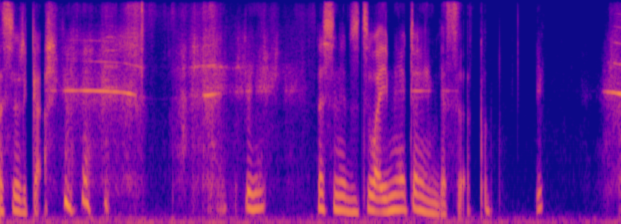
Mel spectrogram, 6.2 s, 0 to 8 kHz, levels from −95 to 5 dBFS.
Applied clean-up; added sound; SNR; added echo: neural diffusion model UNIVERSE++.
